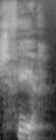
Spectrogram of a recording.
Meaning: 1. sphere, round object 2. atmosphere, ambiance, mood
- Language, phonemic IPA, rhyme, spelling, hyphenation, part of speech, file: Dutch, /sfeːr/, -eːr, sfeer, sfeer, noun, Nl-sfeer.ogg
